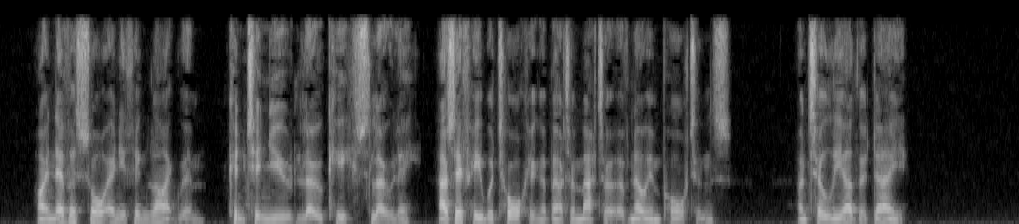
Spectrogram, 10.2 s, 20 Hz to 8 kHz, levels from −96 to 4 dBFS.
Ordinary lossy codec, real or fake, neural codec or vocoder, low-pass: MP3, 64 kbps; real; none; 7.2 kHz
